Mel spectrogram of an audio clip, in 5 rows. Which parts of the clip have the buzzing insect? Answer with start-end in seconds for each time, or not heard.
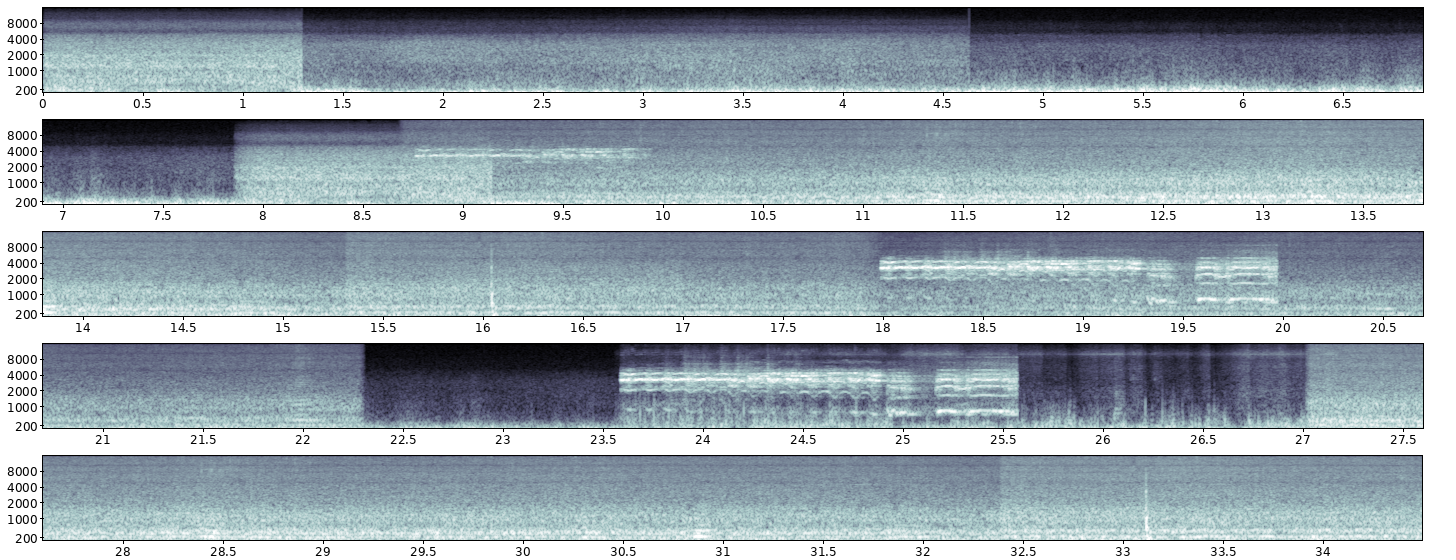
8.7-22.4, 27.0-34.4.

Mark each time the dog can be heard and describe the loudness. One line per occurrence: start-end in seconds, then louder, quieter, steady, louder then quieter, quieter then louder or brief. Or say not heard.
not heard.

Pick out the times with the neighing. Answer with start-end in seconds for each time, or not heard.
8.8-9.9, 17.9-20.0, 23.6-25.6.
